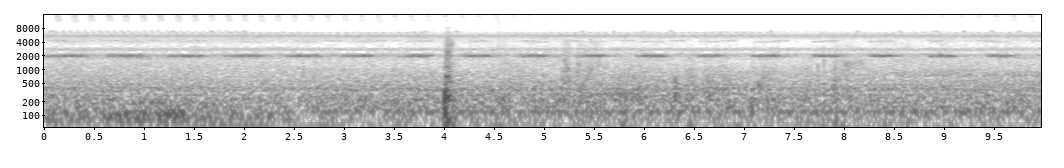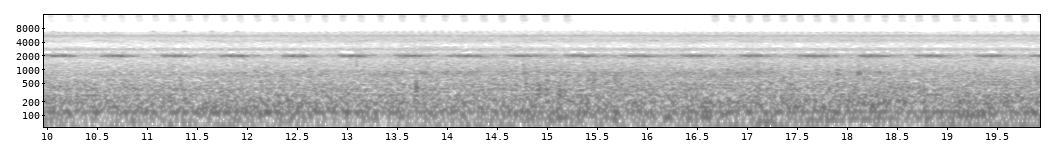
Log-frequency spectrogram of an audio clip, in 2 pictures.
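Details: Crickets chirping at evening next to a deck lit with decoration lights, chihuahua puppy Rocket lying there; a long steady run of evenly paced high chirps, one sharp click near the start, over low rumble and a thin high hiss.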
